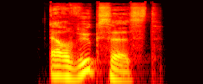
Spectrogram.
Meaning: second-person singular subjunctive II of erwachsen
- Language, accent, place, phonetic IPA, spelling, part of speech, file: German, Germany, Berlin, [ɛɐ̯ˈvyːksəst], erwüchsest, verb, De-erwüchsest.ogg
